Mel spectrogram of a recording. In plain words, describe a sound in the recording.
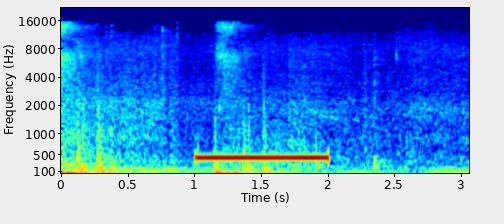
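A phone call rings with a steady beeping tone.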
